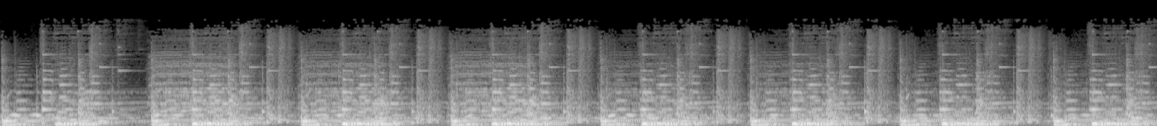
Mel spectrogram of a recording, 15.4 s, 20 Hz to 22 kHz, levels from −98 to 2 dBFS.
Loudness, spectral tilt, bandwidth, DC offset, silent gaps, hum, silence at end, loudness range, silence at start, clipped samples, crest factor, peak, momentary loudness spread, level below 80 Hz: -16 LUFS; -8 dB/octave; 9.4 kHz; under 0.1%; none; none; 0 s; 2 LU; 0 s; under 0.1%; 14 dB; 0 dBFS; 9 LU; -24 dBFS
